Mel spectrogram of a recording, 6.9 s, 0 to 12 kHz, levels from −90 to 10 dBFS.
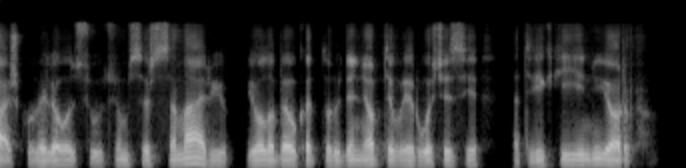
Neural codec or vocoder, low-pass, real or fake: codec, 16 kHz, about 1 kbps, DyCAST, with the encoder's durations; 7.2 kHz; fake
